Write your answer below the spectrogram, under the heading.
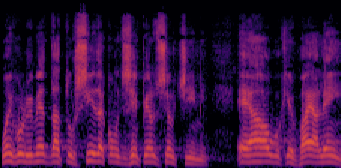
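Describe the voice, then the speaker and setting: Here the tone is dark and mellow, with pitch that varies in an ordinary way. Delivery comes at a fairly slow pace. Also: man. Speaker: politician. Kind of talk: formal speech. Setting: legislative chamber. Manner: formal.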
